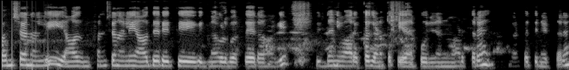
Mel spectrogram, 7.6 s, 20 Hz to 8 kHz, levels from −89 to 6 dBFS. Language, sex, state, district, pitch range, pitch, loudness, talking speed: Kannada, female, Karnataka, Shimoga, 185-215 Hz, 195 Hz, -24 LUFS, 135 wpm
